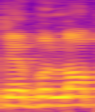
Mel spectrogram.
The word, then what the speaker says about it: develop: ডেভেলপ, I want to ডেভেলপ the country, I want to ডেভেলপ ইন ইজ ডেভেলপ, ডেভেলপ। হালকা ভয়কার ভে বলতে পারেন, ডেভেলপ। ভো না, ভয়কার ভো হবে না, ভে হবে, ডেভেলপ।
